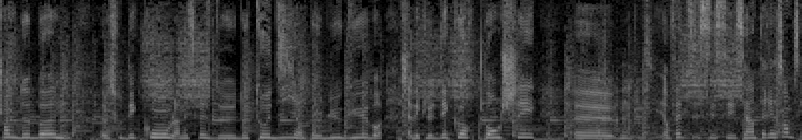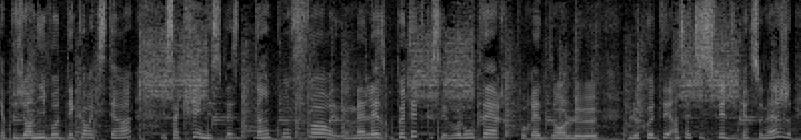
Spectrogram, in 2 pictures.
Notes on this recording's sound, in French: nous avons le plaisir d’échanger, par téléphone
